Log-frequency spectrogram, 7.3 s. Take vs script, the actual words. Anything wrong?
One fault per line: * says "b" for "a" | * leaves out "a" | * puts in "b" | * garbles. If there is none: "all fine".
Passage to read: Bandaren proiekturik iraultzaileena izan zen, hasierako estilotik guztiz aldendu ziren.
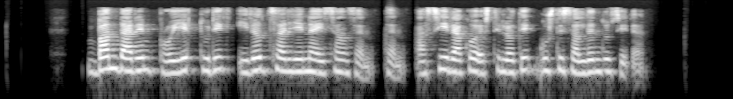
* puts in "zen"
